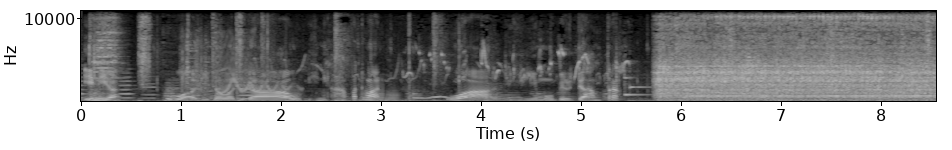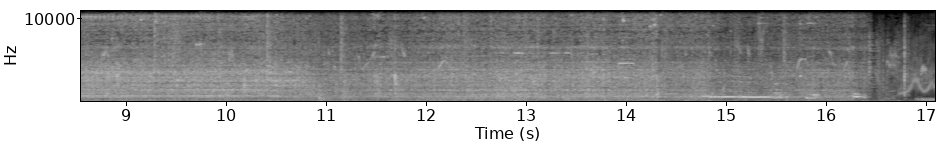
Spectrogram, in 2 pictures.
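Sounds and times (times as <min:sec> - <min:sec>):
hydraulic hoist whine: 0:05.7 - 0:16.5
truck engine running: 0:05.7 - 0:16.6.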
